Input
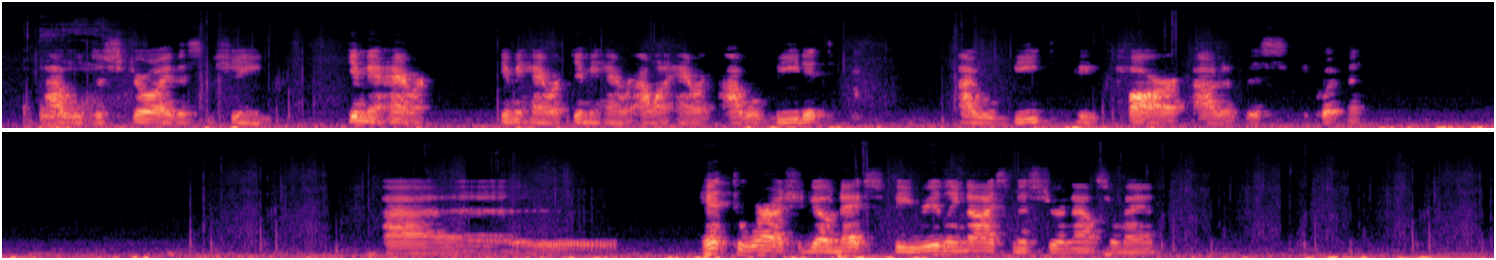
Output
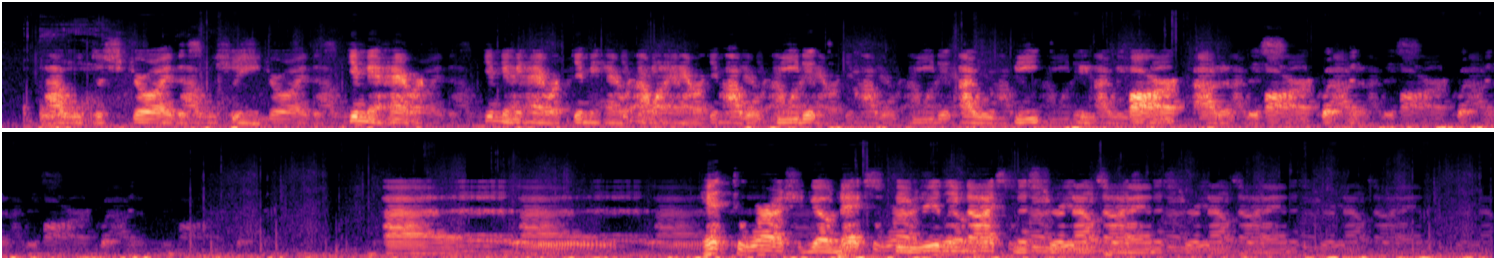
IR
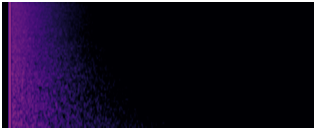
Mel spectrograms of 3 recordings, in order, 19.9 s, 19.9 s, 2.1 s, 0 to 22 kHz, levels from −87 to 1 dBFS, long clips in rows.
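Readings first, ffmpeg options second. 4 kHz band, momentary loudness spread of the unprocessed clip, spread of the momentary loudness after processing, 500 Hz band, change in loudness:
+2.5 dB, 23 LU, 21 LU, +2.5 dB, +2.0 dB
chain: -filter_complex "[0:a]asplit=2[a][b];[b]adelay=902,lowpass=f=3.1k:p=1,volume=-8.5dB,asplit=2[c][d];[d]adelay=902,lowpass=f=3.1k:p=1,volume=0.34,asplit=2[e][f];[f]adelay=902,lowpass=f=3.1k:p=1,volume=0.34,asplit=2[g][h];[h]adelay=902,lowpass=f=3.1k:p=1,volume=0.34[i];[a][c][e][g][i]amix=inputs=5:normalize=0,volume=2dB"

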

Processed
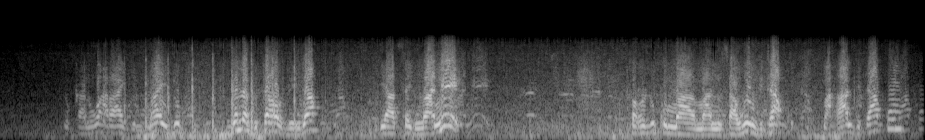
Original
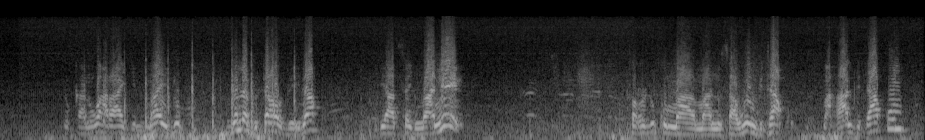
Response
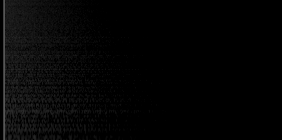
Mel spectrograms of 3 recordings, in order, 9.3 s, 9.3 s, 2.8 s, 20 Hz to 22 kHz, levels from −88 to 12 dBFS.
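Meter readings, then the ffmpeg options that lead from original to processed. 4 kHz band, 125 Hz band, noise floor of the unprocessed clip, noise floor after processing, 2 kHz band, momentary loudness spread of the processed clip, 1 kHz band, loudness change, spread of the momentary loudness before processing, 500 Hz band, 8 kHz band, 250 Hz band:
+11.0 dB, +10.0 dB, -50 dBFS, -53 dBFS, +12.0 dB, 19 LU, +12.0 dB, +12.0 dB, 20 LU, +12.5 dB, n/a, +11.5 dB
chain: -filter_complex "[0:a]bandreject=f=60:t=h:w=6,bandreject=f=120:t=h:w=6,bandreject=f=180:t=h:w=6,adynamicequalizer=threshold=0.00794:dfrequency=300:dqfactor=5.2:tfrequency=300:tqfactor=5.2:attack=5:release=100:ratio=0.375:range=2.5:mode=cutabove:tftype=bell,dynaudnorm=f=500:g=5:m=16.5dB,asplit=2[a][b];[b]adelay=310,highpass=300,lowpass=3.4k,asoftclip=type=hard:threshold=-11.5dB,volume=-17dB[c];[a][c]amix=inputs=2:normalize=0,volume=-1.5dB" -ar 16000 -c:a libspeex -b:a 21k

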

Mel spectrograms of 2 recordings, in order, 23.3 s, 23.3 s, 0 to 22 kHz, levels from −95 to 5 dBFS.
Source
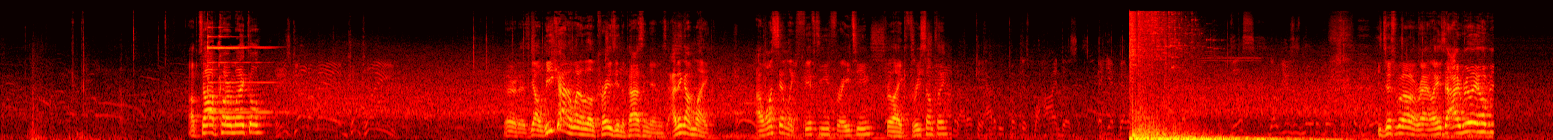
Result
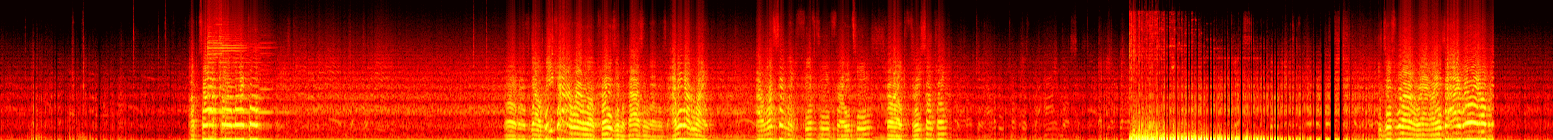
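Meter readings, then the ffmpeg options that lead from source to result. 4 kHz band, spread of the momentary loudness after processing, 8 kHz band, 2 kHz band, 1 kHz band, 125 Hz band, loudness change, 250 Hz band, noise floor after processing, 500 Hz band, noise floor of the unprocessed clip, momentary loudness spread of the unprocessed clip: +10.0 dB, 21 LU, +9.0 dB, +12.0 dB, +15.0 dB, +14.5 dB, +13.5 dB, +12.0 dB, -48 dBFS, +14.0 dB, -61 dBFS, 21 LU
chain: -af "lowpass=f=2k:p=1,aecho=1:1:2.3:0.98,aeval=exprs='max(val(0),0)':c=same,alimiter=level_in=17.5dB:limit=-1dB:release=50:level=0:latency=1,volume=-1dB"

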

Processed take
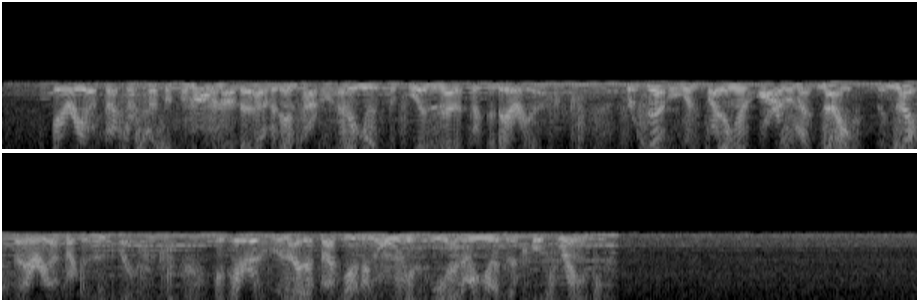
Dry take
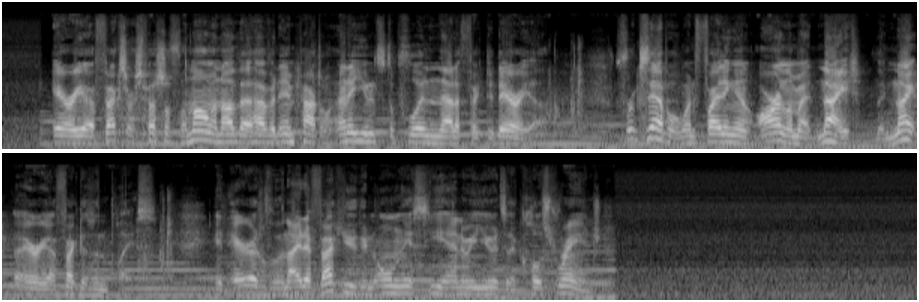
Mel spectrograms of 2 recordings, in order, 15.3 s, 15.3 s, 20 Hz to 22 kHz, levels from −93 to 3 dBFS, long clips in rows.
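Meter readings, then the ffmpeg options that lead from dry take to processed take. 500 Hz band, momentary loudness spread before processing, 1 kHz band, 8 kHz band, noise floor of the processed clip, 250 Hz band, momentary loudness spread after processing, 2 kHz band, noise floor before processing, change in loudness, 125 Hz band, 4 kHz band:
-20.5 dB, 14 LU, -11.0 dB, under -40 dB, -58 dBFS, -23.5 dB, 20 LU, -2.0 dB, -55 dBFS, -6.5 dB, under -25 dB, under -40 dB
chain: -af "alimiter=limit=-21dB:level=0:latency=1:release=184,flanger=delay=18:depth=3.7:speed=2.8,lowpass=f=2.3k:t=q:w=0.5098,lowpass=f=2.3k:t=q:w=0.6013,lowpass=f=2.3k:t=q:w=0.9,lowpass=f=2.3k:t=q:w=2.563,afreqshift=-2700"

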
